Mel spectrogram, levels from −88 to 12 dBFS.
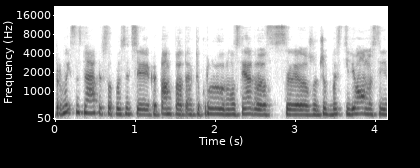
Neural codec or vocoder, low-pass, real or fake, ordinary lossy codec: codec, 24 kHz, 3 kbps, HILCodec; 10.8 kHz; fake; AAC, 64 kbps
